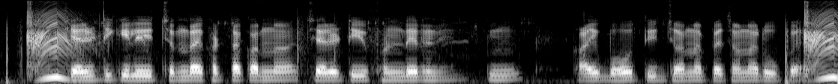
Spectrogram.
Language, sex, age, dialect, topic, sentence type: Hindi, male, 25-30, Marwari Dhudhari, banking, statement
